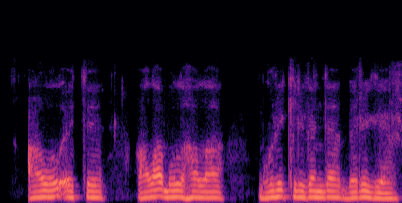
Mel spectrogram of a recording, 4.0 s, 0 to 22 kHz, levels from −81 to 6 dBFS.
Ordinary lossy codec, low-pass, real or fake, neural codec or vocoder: Opus, 16 kbps; 7.2 kHz; real; none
